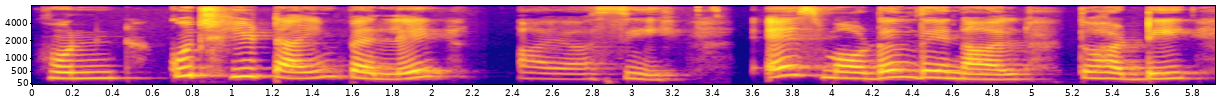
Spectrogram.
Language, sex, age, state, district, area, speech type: Punjabi, female, 18-30, Punjab, Fazilka, rural, spontaneous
